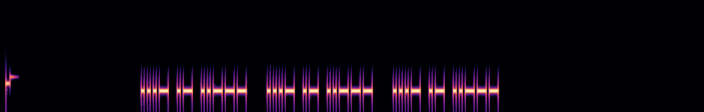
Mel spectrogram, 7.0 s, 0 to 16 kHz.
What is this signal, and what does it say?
Morse code, heard as a keyed tone, about 40 wpm, 700 Hz. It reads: VA2 VA2 VA2
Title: Callsign Prefixes for Top 25 DXCC - Repeated 3x - 40wpm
